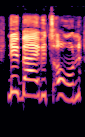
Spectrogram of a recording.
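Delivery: exaggerated British vowels on a casual quote; Prince Harry. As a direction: put on a playful British accent. Redoes Prince Harry's line in his accent.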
